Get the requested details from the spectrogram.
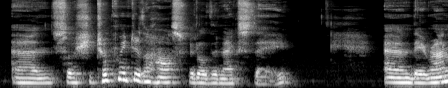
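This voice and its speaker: At a moderate pace, a woman talks in a very deep, low pitch that is somewhat breathy. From Canada. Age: 70s. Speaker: cancer patient. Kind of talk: personal testimony.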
